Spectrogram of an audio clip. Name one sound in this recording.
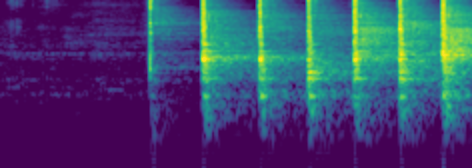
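A wooden mallet strikes sheet metal held in a vise with rapid, ringing knocks.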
